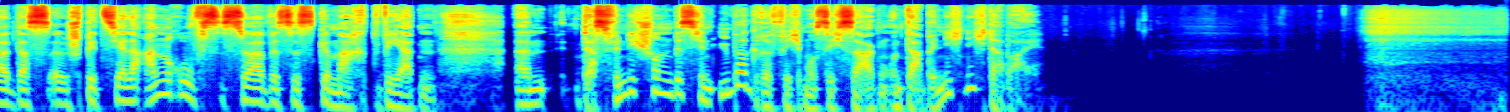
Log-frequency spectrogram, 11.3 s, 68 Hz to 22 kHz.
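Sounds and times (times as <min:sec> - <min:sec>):
speech: 0:00.0 - 0:07.9
heavy drawn-out puff of breath from a man: 0:10.2 - 0:11.3.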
